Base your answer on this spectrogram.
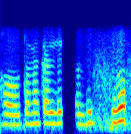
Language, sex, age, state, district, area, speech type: Odia, female, 18-30, Odisha, Jagatsinghpur, rural, conversation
